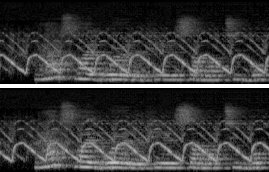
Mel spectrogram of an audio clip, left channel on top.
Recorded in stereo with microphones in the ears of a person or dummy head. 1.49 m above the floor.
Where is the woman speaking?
75° right (ahead or behind), 2 m.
